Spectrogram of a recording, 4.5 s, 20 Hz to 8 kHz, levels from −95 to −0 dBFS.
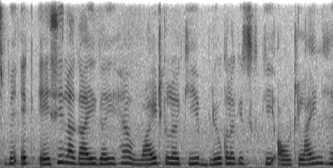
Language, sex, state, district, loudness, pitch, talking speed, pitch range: Hindi, female, Chhattisgarh, Raipur, -16 LUFS, 250 Hz, 200 wpm, 240-260 Hz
